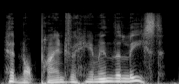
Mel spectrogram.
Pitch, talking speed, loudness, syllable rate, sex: 115 Hz, 300 wpm, -16 LUFS, 6.3 syllables/s, male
